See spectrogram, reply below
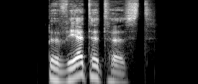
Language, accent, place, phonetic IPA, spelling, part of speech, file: German, Germany, Berlin, [bəˈveːɐ̯tətəst], bewertetest, verb, De-bewertetest.ogg
- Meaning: inflection of bewerten: 1. second-person singular preterite 2. second-person singular subjunctive II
